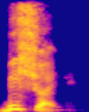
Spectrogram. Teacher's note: শব্দের মাঝখানে মফলা থাকলে আবার মফলার উচ্চারণ হয় না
